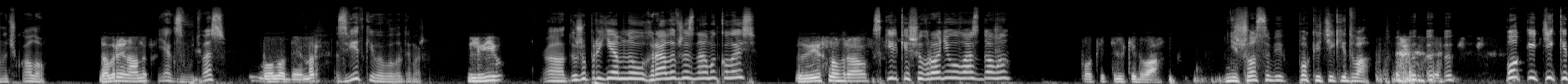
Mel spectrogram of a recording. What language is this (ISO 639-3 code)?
ukr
